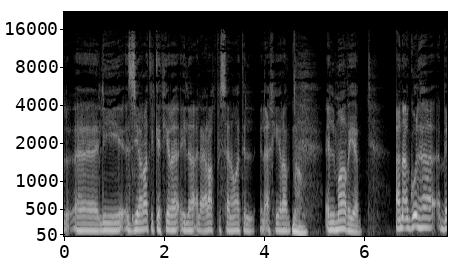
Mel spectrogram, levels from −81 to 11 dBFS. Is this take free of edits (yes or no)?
yes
